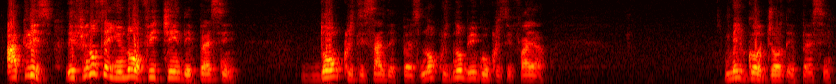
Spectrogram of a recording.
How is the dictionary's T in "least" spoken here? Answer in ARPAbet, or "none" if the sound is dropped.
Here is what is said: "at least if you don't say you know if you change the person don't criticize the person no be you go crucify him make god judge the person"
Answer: T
